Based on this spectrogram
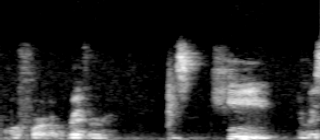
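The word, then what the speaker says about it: héen: to say it, but she says low tone. Heen. So we would say high tone. Heen. So it's a long vowel. We really make them long, really high.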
